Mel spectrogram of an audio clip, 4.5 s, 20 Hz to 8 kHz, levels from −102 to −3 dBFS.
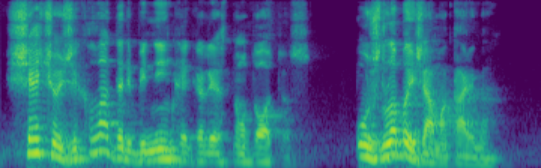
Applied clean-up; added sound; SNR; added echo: none; none; none; none.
